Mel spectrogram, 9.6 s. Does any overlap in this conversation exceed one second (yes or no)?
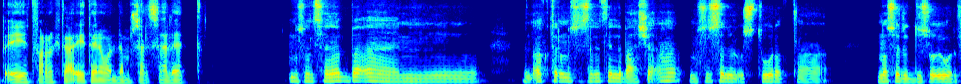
no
